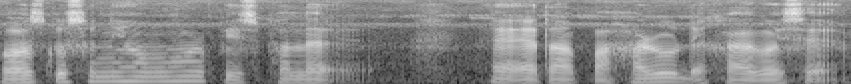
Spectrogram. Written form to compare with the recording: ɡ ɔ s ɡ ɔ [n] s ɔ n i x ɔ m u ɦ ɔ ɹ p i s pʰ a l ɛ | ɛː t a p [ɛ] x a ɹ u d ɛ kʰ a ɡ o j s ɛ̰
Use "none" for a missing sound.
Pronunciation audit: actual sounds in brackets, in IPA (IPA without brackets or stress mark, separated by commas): none, a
